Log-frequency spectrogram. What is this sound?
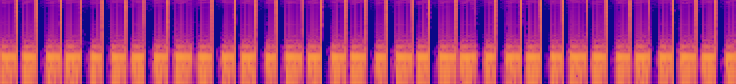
Video game text blip sound affect.
games, game, video, dialogue, blip, text, low, voice, sample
